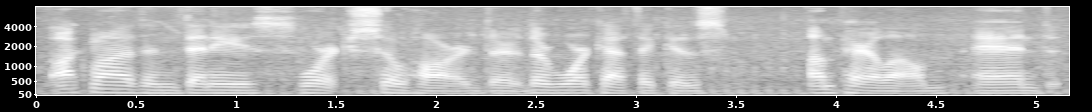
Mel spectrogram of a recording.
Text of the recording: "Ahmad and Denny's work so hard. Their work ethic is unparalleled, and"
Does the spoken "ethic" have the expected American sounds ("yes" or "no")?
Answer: yes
